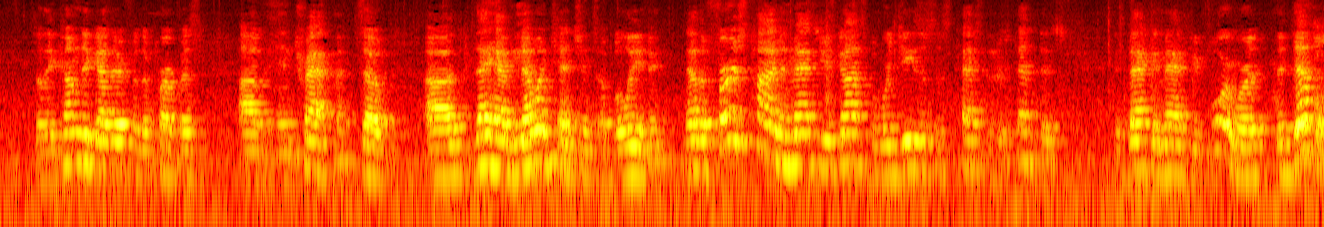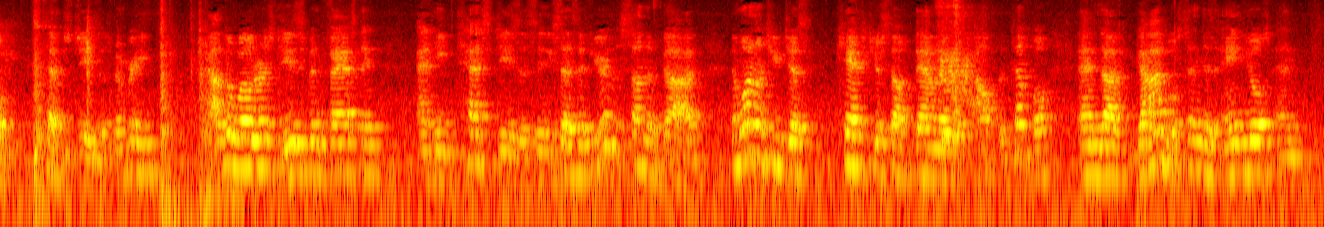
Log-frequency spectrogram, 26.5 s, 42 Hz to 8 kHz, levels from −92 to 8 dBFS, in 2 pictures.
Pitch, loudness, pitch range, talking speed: 145 Hz, -22 LUFS, 125-155 Hz, 190 wpm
